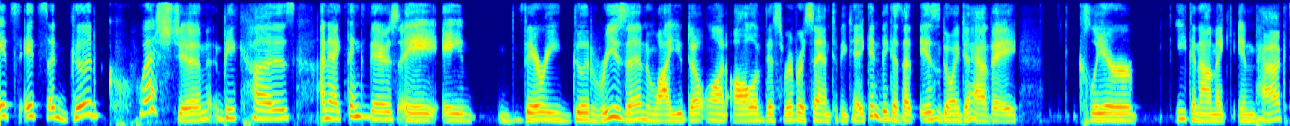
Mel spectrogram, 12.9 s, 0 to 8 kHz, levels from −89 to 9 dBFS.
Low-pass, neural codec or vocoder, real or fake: 7.2 kHz; codec, 16 kHz, 2 kbps, X-Codec, HuBERT features, trained on general audio; fake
